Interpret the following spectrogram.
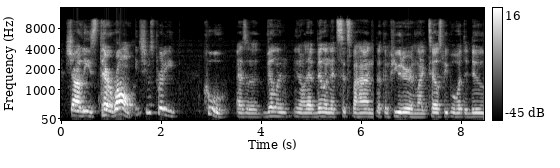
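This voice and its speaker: A man's voice: mid-range voice, roomy sound. A man giving a casual, joking movie review in a laid-back, rambling way.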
